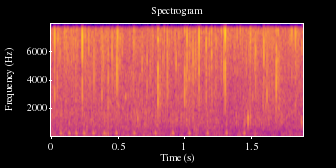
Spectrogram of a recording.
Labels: {"label": "biophony, pulse", "recorder": "SoundTrap 500"}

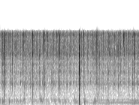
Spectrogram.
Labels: {"label": "biophony, cascading saw", "recorder": "HydroMoth"}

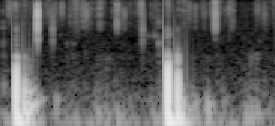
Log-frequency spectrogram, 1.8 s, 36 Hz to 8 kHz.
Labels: {"label": "biophony, double pulse", "recorder": "SoundTrap 300"}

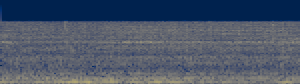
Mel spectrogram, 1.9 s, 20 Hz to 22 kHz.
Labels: {"label": "anthrophony, boat engine", "recorder": "SoundTrap 500"}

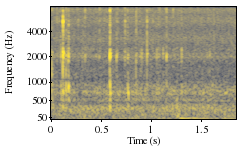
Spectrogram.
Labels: {"label": "ambient", "recorder": "HydroMoth"}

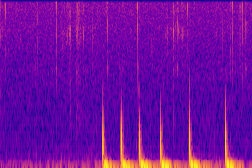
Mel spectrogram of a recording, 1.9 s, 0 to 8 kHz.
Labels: {"label": "biophony, knock", "recorder": "SoundTrap 300"}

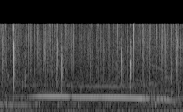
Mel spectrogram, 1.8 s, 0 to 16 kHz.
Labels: {"label": "biophony", "recorder": "SoundTrap 300"}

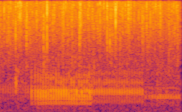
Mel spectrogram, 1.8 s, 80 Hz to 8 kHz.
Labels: {"label": "biophony, croak", "recorder": "SoundTrap 500"}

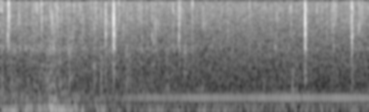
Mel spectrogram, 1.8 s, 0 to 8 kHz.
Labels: {"label": "anthrophony, boat engine", "recorder": "SoundTrap 300"}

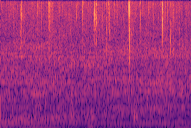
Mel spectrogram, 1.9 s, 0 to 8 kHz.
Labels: {"label": "anthrophony, boat engine", "recorder": "SoundTrap 500"}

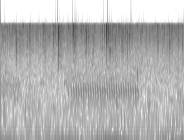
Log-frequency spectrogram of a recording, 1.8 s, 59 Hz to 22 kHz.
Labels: {"label": "biophony, croak", "recorder": "SoundTrap 500"}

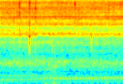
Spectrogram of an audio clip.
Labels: {"label": "anthrophony, boat engine", "recorder": "HydroMoth"}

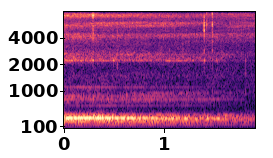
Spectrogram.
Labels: {"label": "anthrophony, boat engine", "recorder": "HydroMoth"}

